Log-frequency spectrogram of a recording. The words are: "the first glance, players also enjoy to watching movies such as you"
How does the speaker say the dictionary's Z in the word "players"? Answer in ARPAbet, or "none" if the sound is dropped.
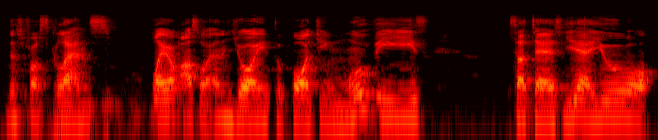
none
